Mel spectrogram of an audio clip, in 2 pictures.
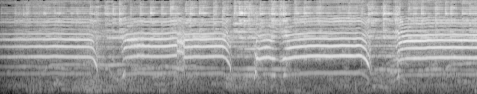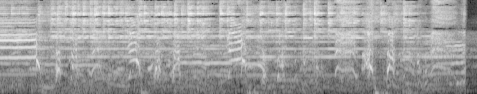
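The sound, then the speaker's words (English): A woman rings the hope bell at the Maryland Proton Treatment Center loudly and steadily for several seconds while a crowd cheers, with high shouts and screams rising over the clanging throughout. “As on Good Morning America, they have a video clip of her ringing the bell.”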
